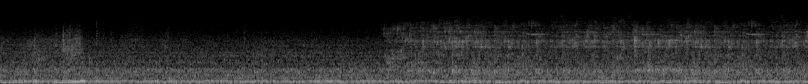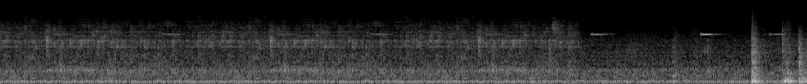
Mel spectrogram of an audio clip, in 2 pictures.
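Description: Red wine pouring in a steady stream from the tap of a bag-in-box into a cooking pot. It starts about four seconds in and stops about ten seconds later, over a steady low hum.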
